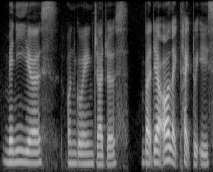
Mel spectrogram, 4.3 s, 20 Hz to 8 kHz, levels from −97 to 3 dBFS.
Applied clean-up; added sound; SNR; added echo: neural mask model Resemble Enhance denoiser.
